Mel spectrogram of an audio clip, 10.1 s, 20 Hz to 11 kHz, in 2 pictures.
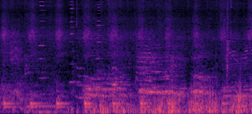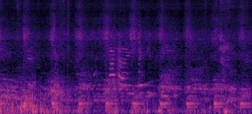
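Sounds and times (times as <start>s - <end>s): pulsing bass notes: 0.4s - 9.7s
live band playing: 0.6s - 2.8s
people talking: 1.4s - 9.9s.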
